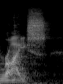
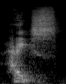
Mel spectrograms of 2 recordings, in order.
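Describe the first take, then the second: First: The name begins with an English R sound. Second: The name begins with a breathy H sound. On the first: This is how English media said it. The speaker calls it wrong. "the English mainstream media were calling him Rice" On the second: This is how a native Portuguese speaker says it. The speaker calls it right. "pronounced that correctly"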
